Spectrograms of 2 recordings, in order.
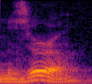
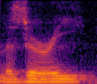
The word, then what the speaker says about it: Missouri: got a report of a cattle mutilation in missoui and that's how it's pronounced by the way missou not Missouri Damn Yankees um it's uh uh not too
